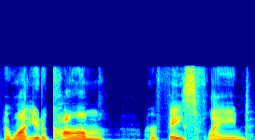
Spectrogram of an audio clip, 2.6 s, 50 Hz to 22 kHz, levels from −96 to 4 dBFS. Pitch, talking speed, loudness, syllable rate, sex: 205 Hz, 190 wpm, -18 LUFS, 4.4 syllables/s, female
